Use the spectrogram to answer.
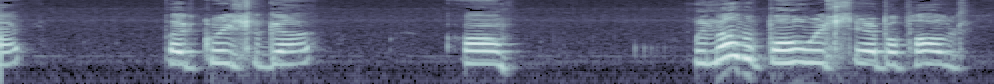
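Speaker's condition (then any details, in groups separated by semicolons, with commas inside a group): Cerebral palsy; from birth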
